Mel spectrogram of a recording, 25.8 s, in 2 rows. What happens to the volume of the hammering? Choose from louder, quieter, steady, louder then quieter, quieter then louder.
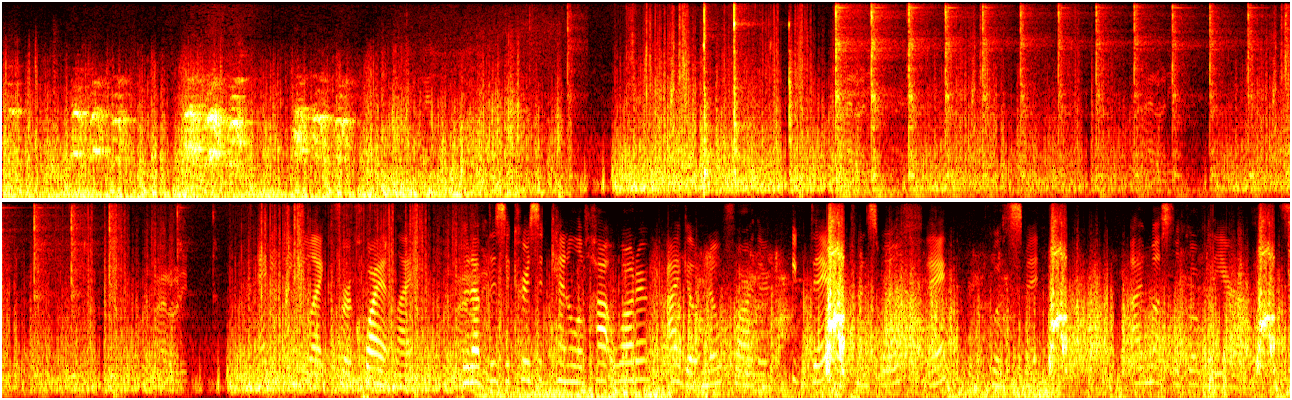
quieter.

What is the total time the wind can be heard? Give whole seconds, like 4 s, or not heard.
26 s.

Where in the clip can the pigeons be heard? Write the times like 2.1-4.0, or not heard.
not heard.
